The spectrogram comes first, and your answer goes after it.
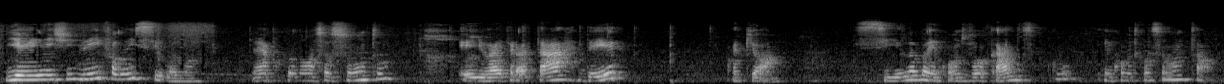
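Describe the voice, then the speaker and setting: Slow-speaking woman teacher, echoey. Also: lowish voice, a little hiss or hum. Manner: patient, explaining slowly with frequent tag questions. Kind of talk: recorded online grammar lesson. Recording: echoey room, dull lo-fi sound.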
